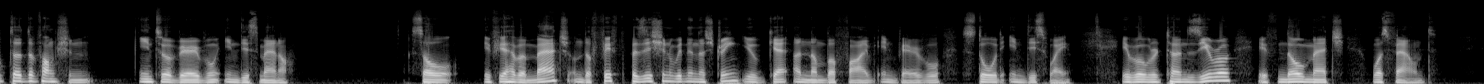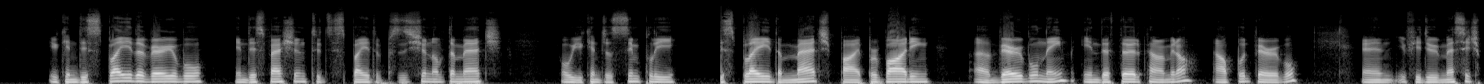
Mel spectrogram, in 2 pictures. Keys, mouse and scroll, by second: 1.0 click, 1.2 click, 12.5 click, 19.8 scroll down 1, 22.2 click, 26.9 click, 28.4 click.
